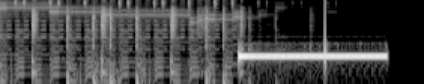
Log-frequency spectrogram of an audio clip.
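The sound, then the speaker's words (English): A phone call to a burger restaurant being dialed: a quick run of short keypad beeps, then a steady, continuous telephone tone that holds for about two seconds and stops abruptly. “Well, it's getting dialed.”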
